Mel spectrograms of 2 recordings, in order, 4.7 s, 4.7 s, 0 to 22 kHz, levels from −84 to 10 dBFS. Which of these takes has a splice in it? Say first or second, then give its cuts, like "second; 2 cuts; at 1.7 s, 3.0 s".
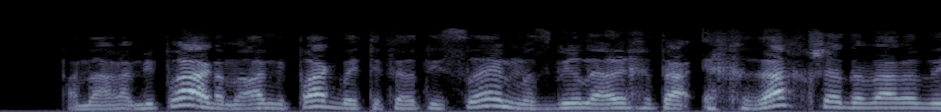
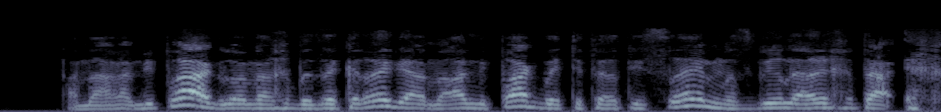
first; 1 cut; at 1.1 s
